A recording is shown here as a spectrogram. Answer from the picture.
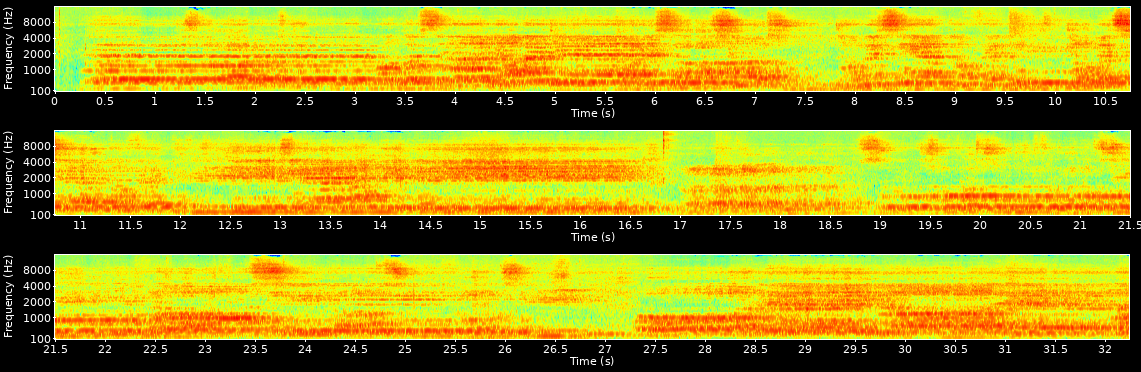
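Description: A mixed choir of women's and men's voices singing a cappella in sustained chords, the parts moving together in harmony. There is a brief break for breath right at the start and a softer passage a little past the middle.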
